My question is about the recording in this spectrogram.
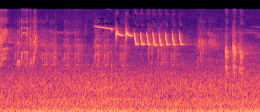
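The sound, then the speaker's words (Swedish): A Eurasian blackbird alarm call, recorded in the morning: a quick descending note followed by a rapid, even run of sharp chinking notes, with fainter bird chirps scattered in the background. “Både du och Man Hermes har spelat in koltrast i morse.”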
